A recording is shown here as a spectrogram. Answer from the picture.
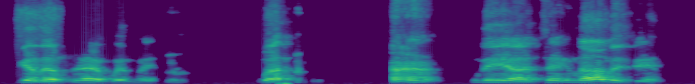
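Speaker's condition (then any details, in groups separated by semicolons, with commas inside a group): ALS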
